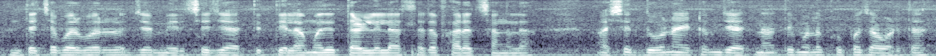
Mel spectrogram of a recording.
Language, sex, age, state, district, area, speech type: Marathi, male, 30-45, Maharashtra, Akola, rural, spontaneous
